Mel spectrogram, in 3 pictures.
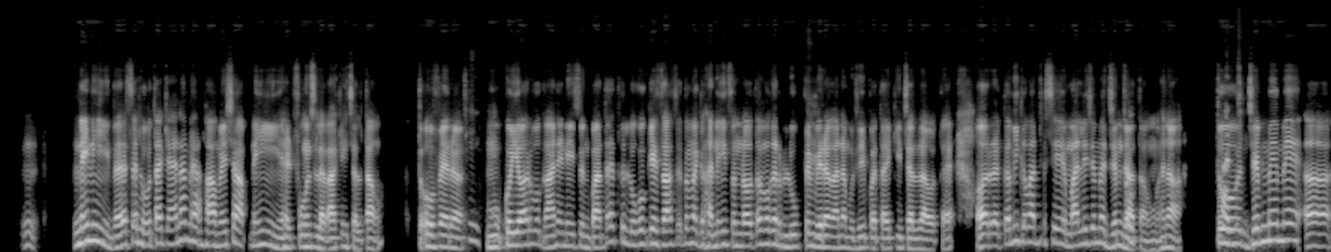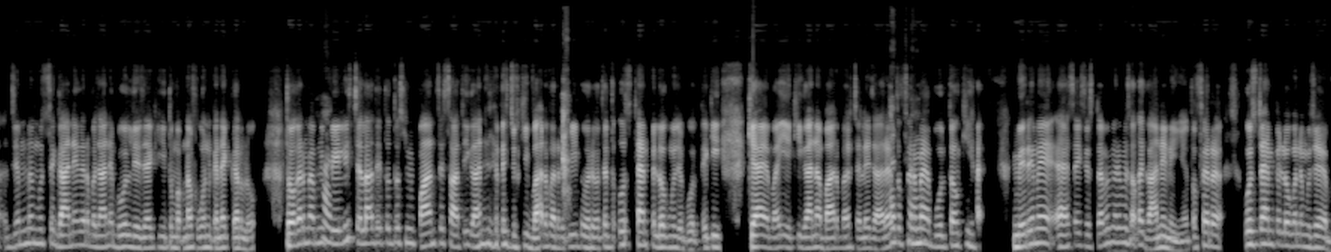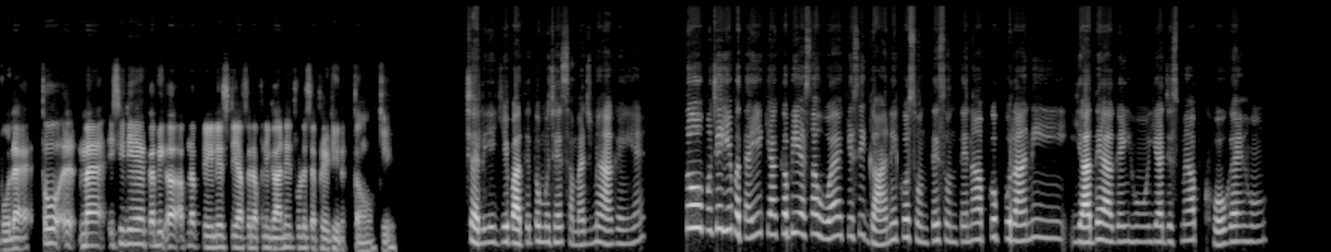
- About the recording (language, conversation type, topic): Hindi, podcast, मूड ठीक करने के लिए आप क्या सुनते हैं?
- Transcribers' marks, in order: in English: "हेडफ़ोन्स"; laughing while speaking: "गाने"; in English: "लूप"; in English: "ओके"; in English: "कनेक्ट"; in English: "प्लेलिस्ट"; laughing while speaking: "गाने रहते जो कि बार-बार रिपीट हो रहे होते"; in English: "रिपीट"; other background noise; in English: "टाइम"; in English: "सिस्टम"; in English: "टाइम"; in English: "प्लेलिस्ट"; in English: "सेपरेट"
